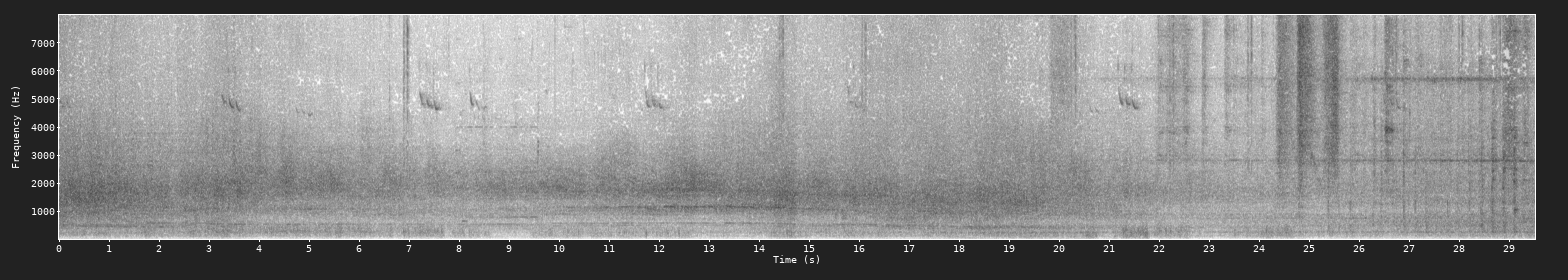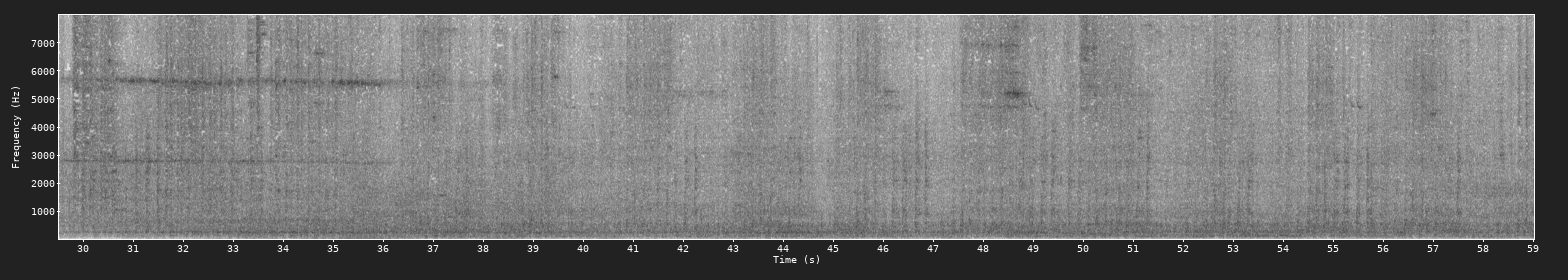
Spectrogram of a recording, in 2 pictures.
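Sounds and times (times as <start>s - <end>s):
high wheel squeal: 21.2s - 37.4s, 48.0s - 49.2s
train wheels clattering over rail joints: 21.9s - 59.0s.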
